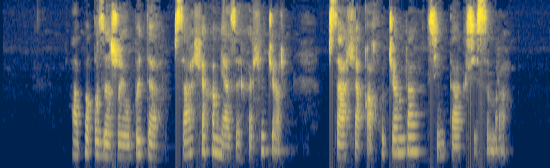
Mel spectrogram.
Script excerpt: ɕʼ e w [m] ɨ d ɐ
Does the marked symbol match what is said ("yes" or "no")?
no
